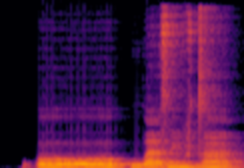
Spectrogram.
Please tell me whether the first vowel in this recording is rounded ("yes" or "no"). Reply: yes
